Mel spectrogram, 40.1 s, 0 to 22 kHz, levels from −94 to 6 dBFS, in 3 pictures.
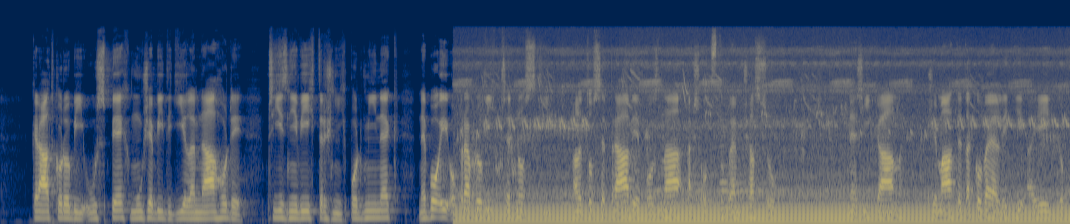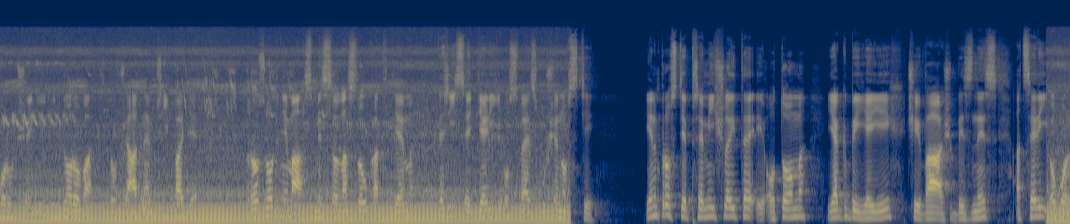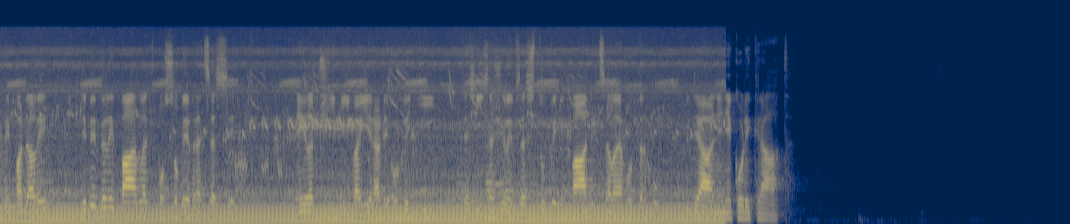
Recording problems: electrical hum; loud; from 5.5 to 20 s and from 26 to 36 s; 60 Hz, 6 dB below the speech

